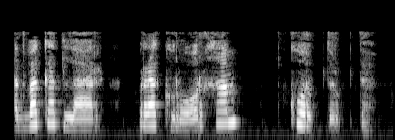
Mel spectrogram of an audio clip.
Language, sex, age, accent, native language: Uzbek, female, 19-29, Jizzax, Uzbek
